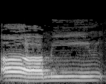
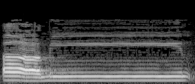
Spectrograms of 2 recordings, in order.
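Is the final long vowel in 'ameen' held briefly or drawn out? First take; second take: briefly; drawn out. First: The final long vowel is held only briefly. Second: The final long vowel is drawn out at length. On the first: "ആമീൻ ചുരുക്കി പറയാം, രണ്ട് ഖദർ" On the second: "ആമീൻ നീട്ടിയും പറയാം"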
